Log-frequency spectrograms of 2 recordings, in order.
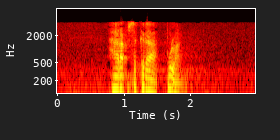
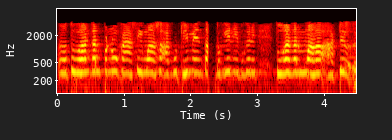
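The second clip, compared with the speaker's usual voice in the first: much higher whiny protest; mock arguer; 14 semitones higher than usual. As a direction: whine the excuses up high, mocking. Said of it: "Berargumentasi terus".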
